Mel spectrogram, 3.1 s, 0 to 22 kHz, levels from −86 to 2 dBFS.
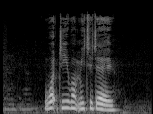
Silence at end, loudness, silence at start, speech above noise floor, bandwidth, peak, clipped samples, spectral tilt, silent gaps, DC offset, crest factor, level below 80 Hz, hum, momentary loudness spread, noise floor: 0.7 s; -26 LUFS; 0.1 s; 32 dB; 14 kHz; -10 dBFS; under 0.1%; -6 dB/octave; none; under 0.1%; 18 dB; -60 dBFS; none; 8 LU; -57 dBFS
